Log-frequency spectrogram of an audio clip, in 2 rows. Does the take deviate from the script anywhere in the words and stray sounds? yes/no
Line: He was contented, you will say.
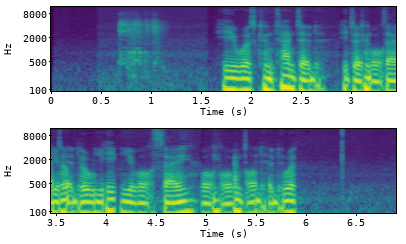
yes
